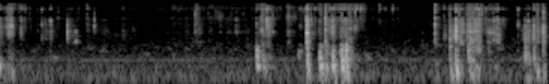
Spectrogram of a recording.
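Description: A solid lavender rectangular bar of soap held in the hand is shaved by a metal craft blade, cutting thin curling slices and scraping its surface. Short, crisp, bright scratchy crunches come in quick bursts with quiet pauses between, denser and louder in the middle and near the end.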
